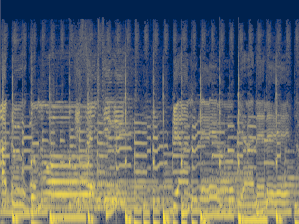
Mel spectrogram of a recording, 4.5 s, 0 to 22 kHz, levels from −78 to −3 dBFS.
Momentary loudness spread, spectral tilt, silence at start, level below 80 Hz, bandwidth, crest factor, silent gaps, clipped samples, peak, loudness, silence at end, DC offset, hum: 4 LU; -5.5 dB/octave; 0 s; -20 dBFS; 16.5 kHz; 12 dB; none; under 0.1%; 0 dBFS; -12 LUFS; 0 s; under 0.1%; none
